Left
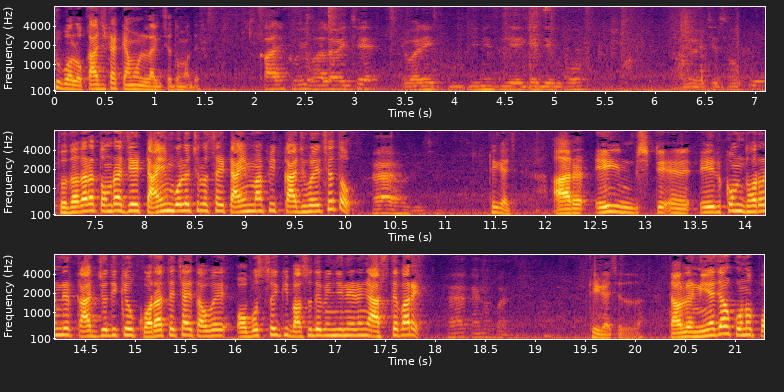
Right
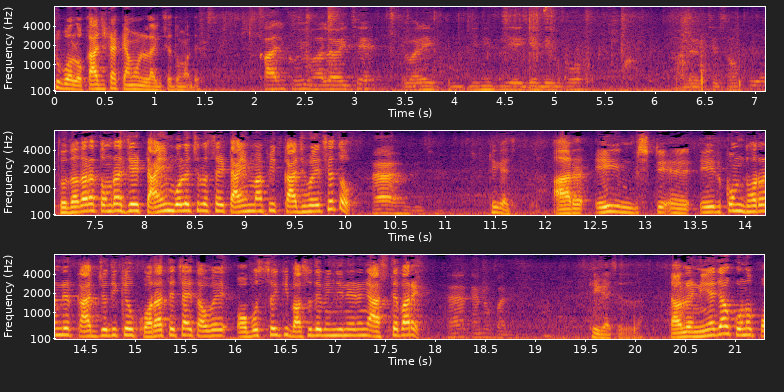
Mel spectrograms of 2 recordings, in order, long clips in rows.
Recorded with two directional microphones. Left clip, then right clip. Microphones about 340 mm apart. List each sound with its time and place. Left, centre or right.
0.0 s speech: centre
7.1 s speech: centre
12.1 s speech: centre
19.5 s speech: centre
